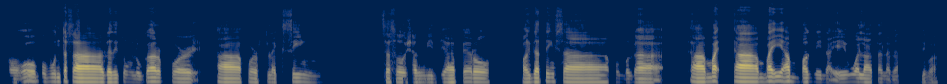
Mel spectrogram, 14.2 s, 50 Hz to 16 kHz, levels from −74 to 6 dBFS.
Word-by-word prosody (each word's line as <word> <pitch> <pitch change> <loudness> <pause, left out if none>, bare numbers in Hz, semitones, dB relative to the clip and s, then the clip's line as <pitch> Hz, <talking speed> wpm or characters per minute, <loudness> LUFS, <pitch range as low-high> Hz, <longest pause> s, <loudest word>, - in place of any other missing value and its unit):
Oo, 110 -10 -4
pupunta 135 0 -6
sa 125 -2 +7
ganitong 120 0 -4
lugar 130 +5 0 0.2
for, 120 -2 -3 0.4
ah, 120 -2 +3
for 120 -3 -8
flexing, 125 +2 -11 1.1
sa - - -7
social 115 -1 -7
media. 115 +1 -7 0.2
Pero, 125 -2 -3 0.5
pagdating 125 +4 -3
sa 130 -1 -3 0.7
kumbaga, 115 - -3 0.5
ah, 130 -1 +7
ma 155 +3 +3 0.2
ah, 135 -2 +8
mai-ambag 140 -2 0
nila, 120 -2 -15
eh, 120 +1 -10
wala 125 -2 -5
talaga, 115 -1 -18 0.3
'di - - -19
ba? - - -21
125 Hz, 110 wpm, -22 LUFS, 115-130 Hz, 1.1 s, ah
